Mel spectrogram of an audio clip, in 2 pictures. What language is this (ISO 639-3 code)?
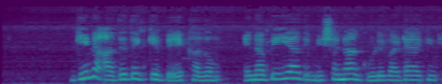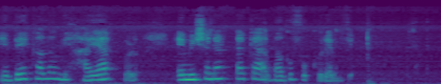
div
